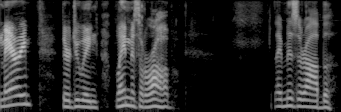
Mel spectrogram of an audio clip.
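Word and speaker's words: Les Misérables: Les Miserables. Yeah, the S is silent.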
